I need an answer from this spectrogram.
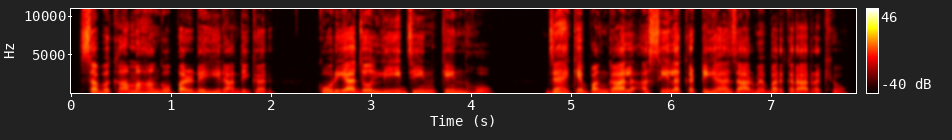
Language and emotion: Sindhi, neutral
